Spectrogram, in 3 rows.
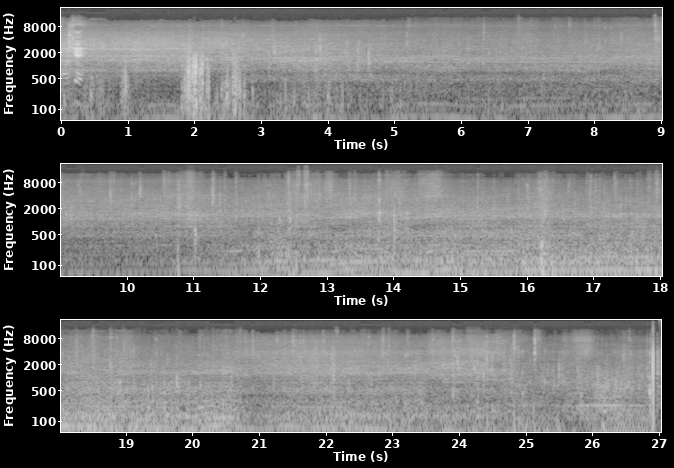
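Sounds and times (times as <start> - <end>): gravel clicking under tyres: 0.0 - 27.0
off-road vehicle engine rumbling: 0.0 - 27.0.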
